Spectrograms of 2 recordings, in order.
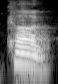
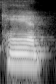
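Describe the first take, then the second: First: It is said with a posh, French-like vowel. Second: It is said with a plain, flat vowel. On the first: This is the fancy way to say it. "if you want to be posh about it, I guess it's con" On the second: This is how the speaker's own community says it. "but for me, it's can"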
